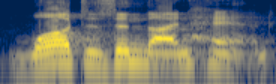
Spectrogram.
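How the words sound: It is said in a deep, booming supermanly voice.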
